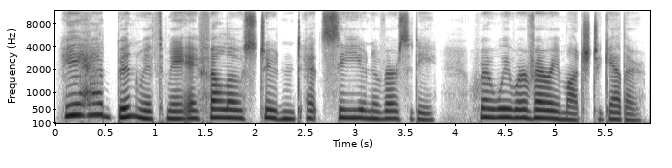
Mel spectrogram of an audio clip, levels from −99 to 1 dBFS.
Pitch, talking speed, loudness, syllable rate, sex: 230 Hz, 170 wpm, -19 LUFS, 5.2 syllables/s, female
